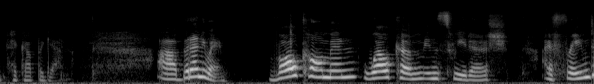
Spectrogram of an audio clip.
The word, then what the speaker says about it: Välkommen: And whenever I say something in Swedish, I tend to forget, and I'll use a W instead of a V.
